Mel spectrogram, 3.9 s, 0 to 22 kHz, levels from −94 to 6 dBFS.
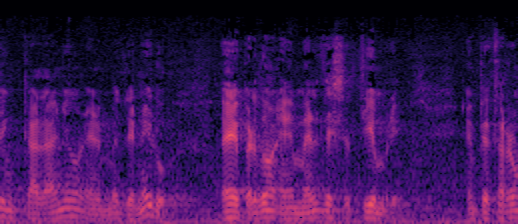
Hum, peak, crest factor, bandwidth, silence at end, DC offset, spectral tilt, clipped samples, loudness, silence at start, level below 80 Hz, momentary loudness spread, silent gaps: none; -14 dBFS; 24 dB; 16.5 kHz; 0 s; under 0.1%; -4 dB/octave; under 0.1%; -37 LUFS; 0 s; -54 dBFS; 17 LU; none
